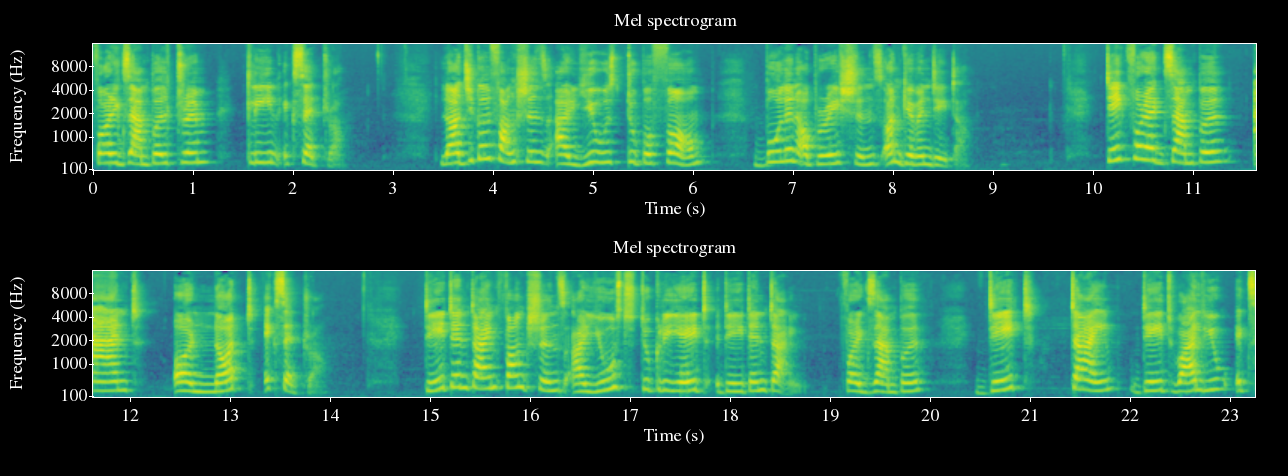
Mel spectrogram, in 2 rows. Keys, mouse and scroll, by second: 1.1 shift+9, 2.1 shift+a, 3.4 8, 4.0 shift+0, 4.8 Return, 6.3 click, 11.8-14.7 typing, 15.3 Return, 17.1 click, 17.5-23.2 typing.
